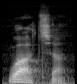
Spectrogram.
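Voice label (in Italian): "guazza", crespinese dialettale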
